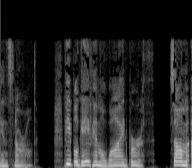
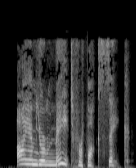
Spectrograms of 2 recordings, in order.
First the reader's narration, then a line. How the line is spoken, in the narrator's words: Cassian shouted, loud enough for people across the river to hear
